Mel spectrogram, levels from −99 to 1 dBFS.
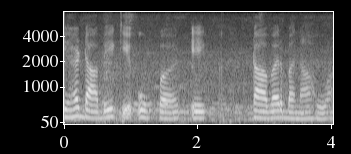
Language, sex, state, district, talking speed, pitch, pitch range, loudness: Hindi, female, Madhya Pradesh, Dhar, 120 wpm, 175 Hz, 165-190 Hz, -17 LUFS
